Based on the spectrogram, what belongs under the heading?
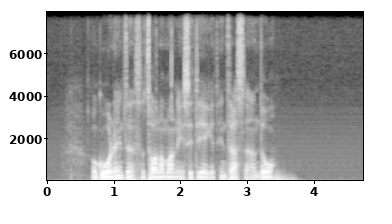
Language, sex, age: Swedish, male, 21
